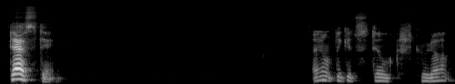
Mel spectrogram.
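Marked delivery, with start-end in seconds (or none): 0.1-0.6 much louder test call; loud mic check. Real, not acted. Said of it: "Is it still?".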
